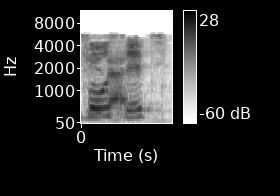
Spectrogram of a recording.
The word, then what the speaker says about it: Fawcett: Please do Fawcett.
